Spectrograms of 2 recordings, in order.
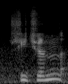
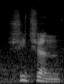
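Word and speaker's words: Xichun: Zichun, okay, yeah, that's how you pronounce it. Thank you, Honglu. Hold on, I wanna remember that. 시춘. 시춘. Shichun? Okay. 시춘. Shichun, got it.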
